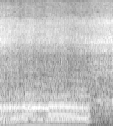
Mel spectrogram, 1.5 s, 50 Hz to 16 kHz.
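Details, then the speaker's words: Car engine fine at low revs but when revved climbs to a held droning note then cuts off abruptly as if hitting a wall, won't rev above roughly 2,000 rpm; engine bogs when revved. "yeah it does that sort of M fiery thing and it's definitely definitely not going to rev above that whatever that limit is 3 it's just not getting above it"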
